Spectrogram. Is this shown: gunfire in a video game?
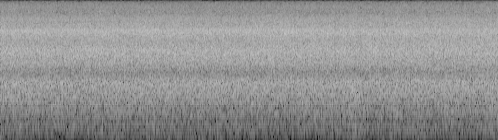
no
